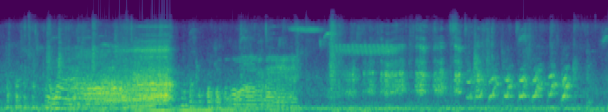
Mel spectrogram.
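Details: Backyard hens calling: a drawn-out nasal squawk, then scattered clucks and a run of quick soft clucking notes, with a faint high whistle from another bird.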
